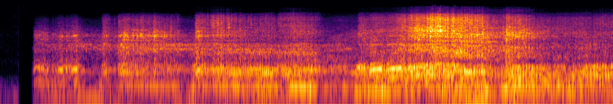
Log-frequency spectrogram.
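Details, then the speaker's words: Two-stroke dirt bike with a sheared flywheel key, so the flywheel slips and ignition timing is badly off: ragged, uneven burble that stumbles and surges with throttle, never a clean beat. Rough running. "The keyway's broken, which means this flywheel is just kind of spinning on here, which means timing is completely foobar."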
